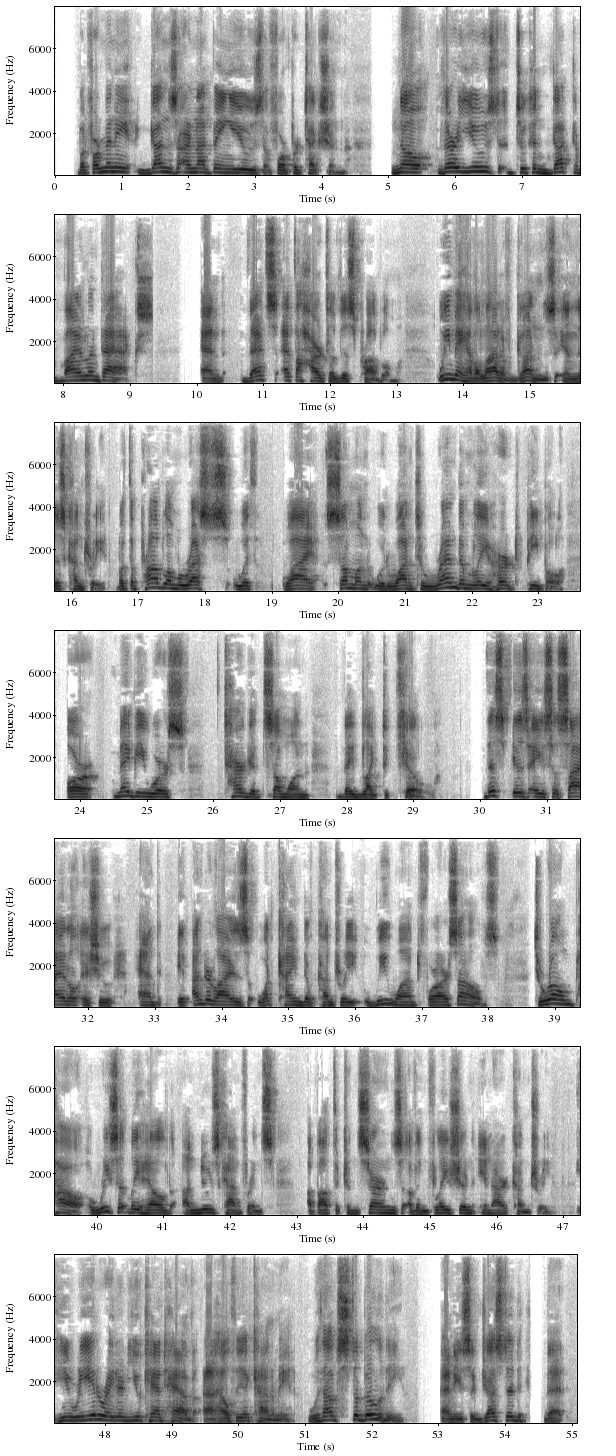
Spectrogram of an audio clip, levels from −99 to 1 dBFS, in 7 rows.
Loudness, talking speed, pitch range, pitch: -15 LUFS, 110 wpm, 130-170 Hz, 150 Hz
